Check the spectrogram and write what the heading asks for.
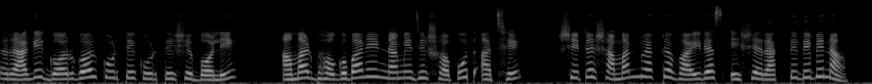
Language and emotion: Bengali, neutral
